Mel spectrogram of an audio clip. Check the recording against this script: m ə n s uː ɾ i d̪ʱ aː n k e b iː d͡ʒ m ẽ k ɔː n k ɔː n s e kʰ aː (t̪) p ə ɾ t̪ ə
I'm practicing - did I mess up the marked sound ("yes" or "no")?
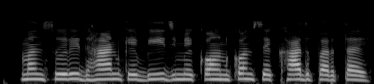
yes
